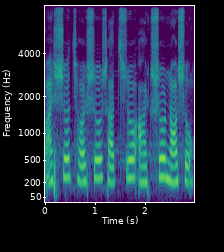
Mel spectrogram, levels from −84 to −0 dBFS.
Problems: constant background noise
